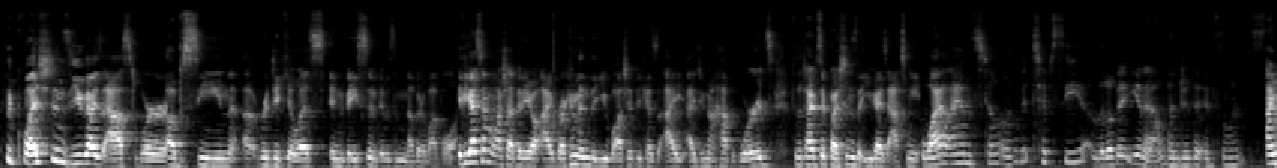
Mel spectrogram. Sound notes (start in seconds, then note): none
